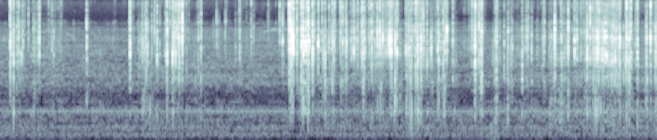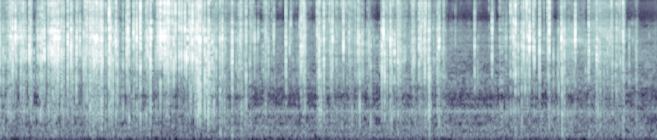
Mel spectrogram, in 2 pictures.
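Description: Foil Pokémon booster pack wrapper being crinkled and torn open by hand: an irregular run of crackles and rips, busiest in the middle.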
